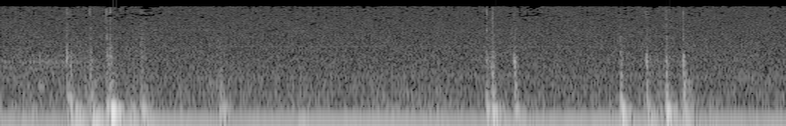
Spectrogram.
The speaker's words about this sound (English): It would help if I could type. There we go.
